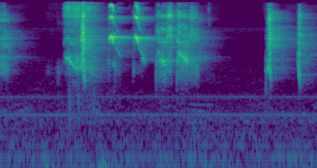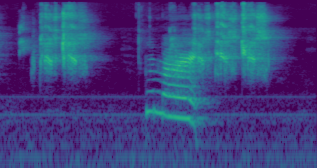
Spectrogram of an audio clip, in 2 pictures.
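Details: A male parrotlet, excited after treats and almonds, imitates running water (a shower): quick bursts of hissy, splashy chirps with sharp squeaks and one falling squawk, in uneven clusters.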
